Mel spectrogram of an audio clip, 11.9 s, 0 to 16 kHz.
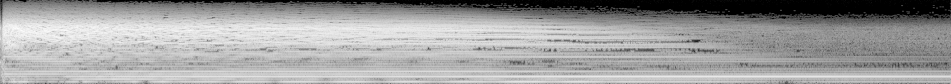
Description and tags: Long a note - Distorted guitar sound from ESP EC-300 and Boss GT-8 effects processor.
